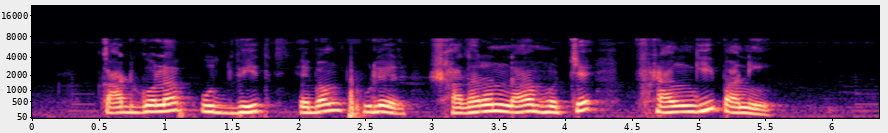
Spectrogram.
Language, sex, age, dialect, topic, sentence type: Bengali, male, 25-30, Standard Colloquial, agriculture, statement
